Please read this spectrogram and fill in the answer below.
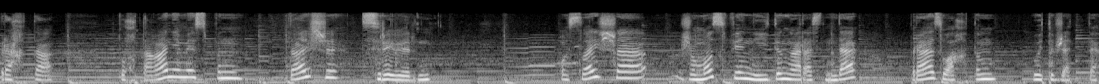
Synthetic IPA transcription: b̥ɪɾɑqt̪ɑ | t̪ʰo̞qt̪ɑʁɑne̞me̞spɪnd̪̥ɑlʃət̪ʰʏ̥sɪɾe̞βe̞ɾd̪ɪŋ | wo̞səlˠɑjʃɑ | ʒʊməspe̞nʏjd̪ɪŋɑɾʔɑsənd̪ɑ | b̥ɪɾɑzwɑqə̥t̪əm | wɵt̪ɪpʒɑt̪ːə

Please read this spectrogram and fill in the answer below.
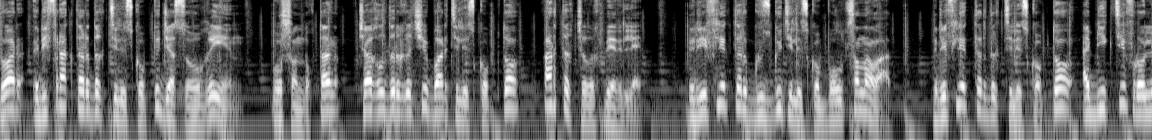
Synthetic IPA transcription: ɑɾrʲefrakt̪o̞rd̪əq̚t̪ʲe̞lʲe̞sko̞p̚t̪ud͡ʒɑso̞ːqʰɯjɯ̰n | o̞ʃo̞nd̪uq̚t̪ɑn | t͡ʃʰɑʁəlˠd̪əɾʁət͡ʃɨbɑɾtʲelʲe̞sko̞p̚t̪o | ɑɾt̪əqt͡ʃɯlˠəqbe̞ɾɪ̰lḛt̪̚ | rʲeflʲe̞k̚t̪o̞rɡʲyzɡʲytʲe̞lʲesko̞p̚bo̞lˠupsɑnɑlˠɑ̰d̪rʲe̞flʲe̞k̚t̪o̞rd̪əq̚tʲʰe̞lʲe̞sko̞̰p̚t̪o̞obje̞k̚tʲifro̞lʲ

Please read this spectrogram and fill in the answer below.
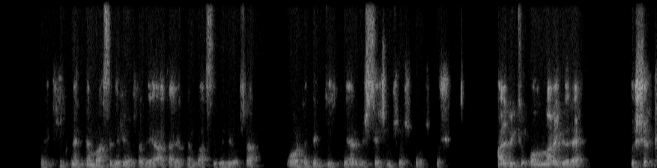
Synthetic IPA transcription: evɛt̪hit̪ʲmɛt̪ːænbaxse̞d̪ilʲijo̞ɾsave̞ja̰ʔad̪aːlʲɛt̪ːʰænbaxse̞d̪ilʲijo̞ɾsa | o̞ɾd̪abiɾiçt̪ʰijaɾbiɾse̞t͡ʃʰimsø̞zkʰo̞nusud̪uɾ̥ | halʲbɯcʰiʔo̞nlˠaɾaɟø̞ɾɛ | ɯʃɯk

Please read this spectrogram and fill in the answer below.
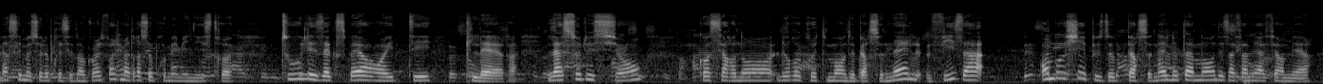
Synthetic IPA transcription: mɛʁsiməsjøləpχezid̪ɑ̃ɑ̃kɔʁynfwaʒəmad̪ʁɛsopχəmjeminist̪χət̪ʰulezɛkspɛʁɔ̃et̪ʰeklɛːʁlasɔlysjɔ̃ | kɔ̃sɛʁnɑ̃ləʁəkχyt̪mɑ̃d̪əpɛʁsɔnɛlviza | ɑ̃boʃeplys̬d̪əpɛʁsɔnɛlnɔt̪amɑ̃d̪ezɛ̃fɛʁmjɛʁɛ̃fiʁmjɛːʁ

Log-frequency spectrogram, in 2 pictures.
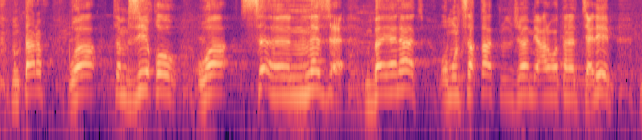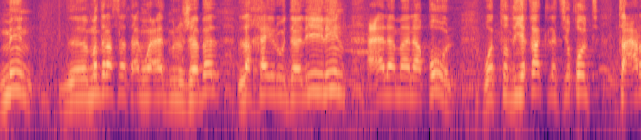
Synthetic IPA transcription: mənt̪ˤːɑɾˤɑf | wət̪əmziqowə | næzʕbæjænæt̪ | wəmʊnsɑqɑt̪ilʒæməʕalwɑt̪ˤɑnilət̪ːaʕlimː | ənmɑd̪ɾˤɑsæt̪ʕmwaʕad̪mənʒæbælːæxɑjɾd̪ælilnʕalæmænɑqulwət̪ːɑd̪ˤjiqɑt̪əlːæt̪iqʊlt̪t̪ːɑʕɑɾˤ

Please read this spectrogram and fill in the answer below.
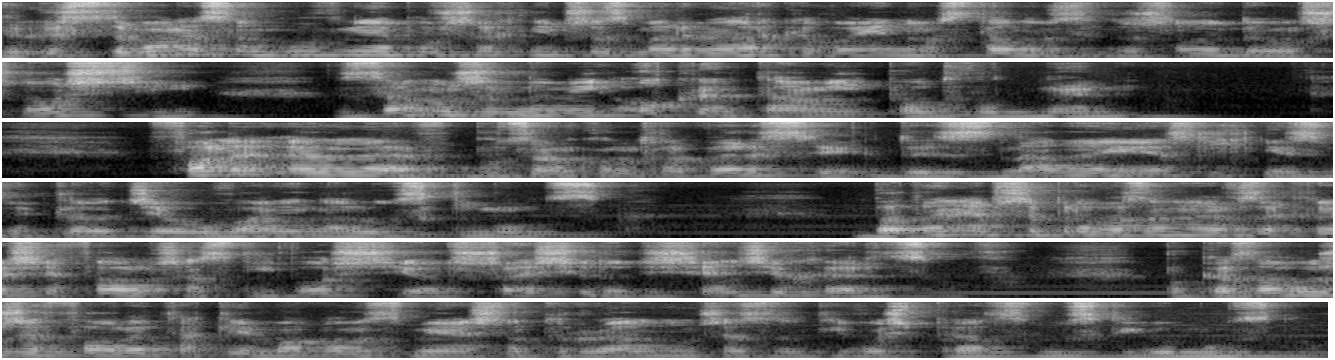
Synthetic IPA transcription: vɘkɔʐɨst̪ɨvanɛsɔ̃w̃ɡwuvɲɛpɔfʂɛxɲɛpʂɛzmaɾɘnaɾkɛvɔjɛnːɔ̃w̃st̪anuzjɛd̪nɔt͡ʂɔnɛd̪ɔwɔ̃nt͡ʂnɔɕt͡ɕi | zːanuʐɛnɘmʲiʔɔkɾɛnt̪amʲipɔd̪vɔd̪̚nɘmʲi | falɛʔɛɛvbud̪zɔ̃w̃kɔnt̪ɾɔvɛɾsʲjɛɡd̪ɘznanɛjɛst̪ixɲɛzvɘklɛɔd̪d͡ʑawɔvaɲinalut̪skʲimut̪sk | bad̪aɲapʂɛpɾɔvad̪zɔnɛvzakɾɛɕɛfalɛt͡ʂɛ̃st̪lʲivɔɕt͡ɕiɔt̪ʂɛɕt͡ɕud̪ɔd͡ʑeɕeɲt͡ɕuxɛɾt̪sufpɔkazawɨʐɛfalɛt̪akʲɛmɔɡɔ̃w̃zmʲeɲat͡ɕnat̪uɾalnɔ̃t͡ʂɛ̃sznɔt̪lʲivɔɕt͡ɕpɾat̪slut̪skʲeɡɔmuzɡu

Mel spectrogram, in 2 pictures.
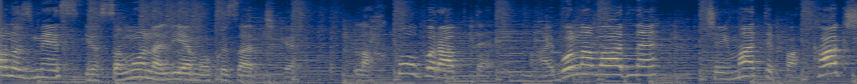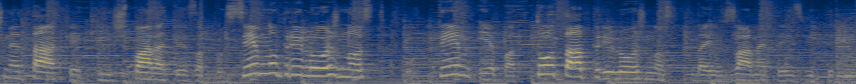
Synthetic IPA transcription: awnɔzmesjɔsamoːnalijɛmɔkɔzaɾt͡ʃkɛ | laxkoupɔɾaːpt̪ɛ | najbolnaʋaːd̪nɛ | t͡ʃɛimaːt̪ɛpakakʃnɛt̪aːkɛkiixʃpaːɾat̪ɛzapɔseːbnɔpɾiloːʒnɔst̪pɔt̪emjɛpat̪oːt̪apɾiloːʒnɔst̪d̪ajixwzaːmɛt̪ɛizʋit̪ɾiː

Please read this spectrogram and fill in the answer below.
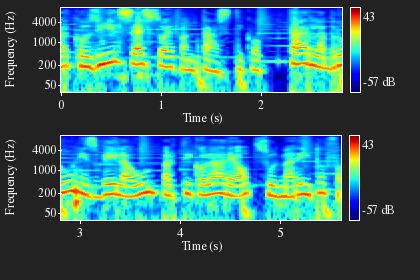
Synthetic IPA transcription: arkoziːlsɛsːoɛfːant̪ast̪iko | karlabɾuːnizveːlaumpart̪ikolaːɾeɔt̪sulmaɾiːt̪of

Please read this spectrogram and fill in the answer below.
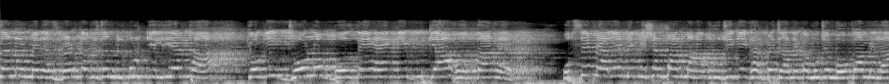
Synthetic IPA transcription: ənɔːɾmɛɾɐzbɛ̃ːɳɖkaʋɪzənbɪlkʊlkɪlijəɾt̪ʰa | kjõːkid͡ʒoːloːɡ̚boːlt̪eɦɛ̃kikjaːɦoːt̪aɦɛː | ʊssepɛɦlemɛ̃kɾɪʃənpaːɾmɐɦaːɡʊɾud͡ʒikeɡʱɐɾpẽd͡ʒaːnekamʊd͡ʒʱemɔːkamɪla

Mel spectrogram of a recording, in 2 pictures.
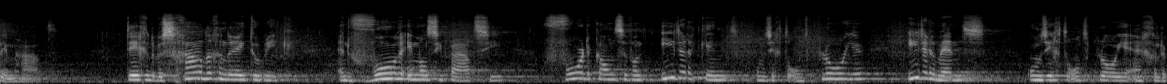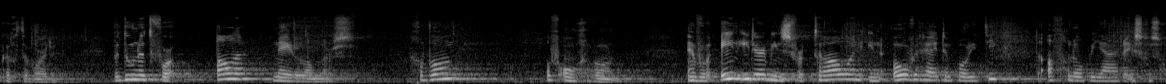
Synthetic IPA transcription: lɪmɦa̰ːtː | ejχəndəbəsχaːdəχəndəretorik | ʔɛndəvʊːrəʔemɑnsipaːtsi | v̥ʊːɹdəkɑnsəvɑnidərkɪntɔmzɪχtəɔntploːjənidərəmɛns | ʔɔmzɪχtəɔntploːjənʔɛnχəlɵkəχtəʋɔ̰ɹdən | ʋədunɦətfʊːɹɑlənejdəɹlɑndə̰ɹs | χəʋown | ɔfɔnχəʋown | ɛnvʊːɹejnʔidəɹʋinsfəɹtrɑwənɪnowvəɹɦɛjtɛnpolitikd̥əʔɑfχəlowpəjaːrənɪsχəsχ

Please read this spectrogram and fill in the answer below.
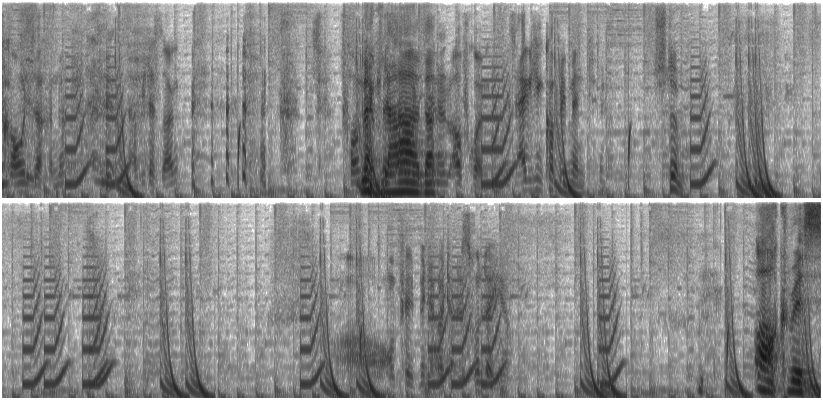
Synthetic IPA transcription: fʁ̥aʊənzaχənəaːfɪçd̥asz̥aːɡŋ̩ | fʁ̥aʊnnaklaːdanʊntʔaʊfʁɔʏməɪstʔaɪɡŋtlɪçnkʰɔmplimɛntʃtɪmt | ʁʊmfɛlt̚miɪɐdihɔʏtəʔaləsʁʊntɐheːɐ | ʔɔχkʰʁ̥ɪs

